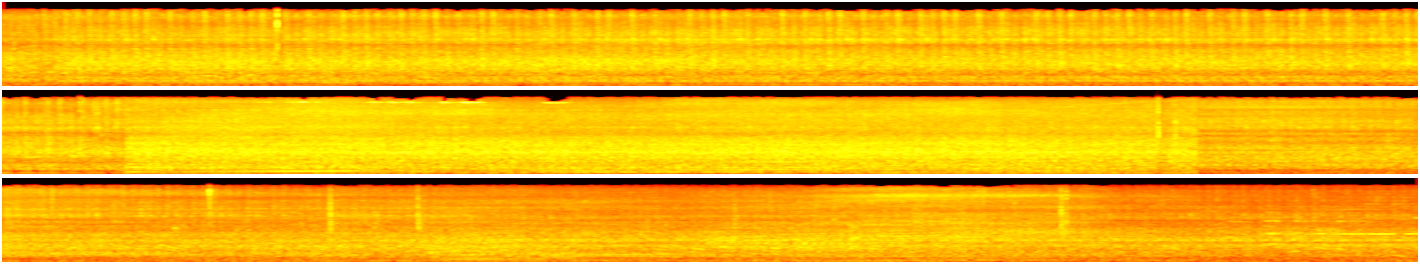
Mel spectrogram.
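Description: Road traffic noise on a main road, with vehicle engines running. For several seconds in the middle a heavy vehicle's engine runs louder, and that louder stretch starts and stops abruptly.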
